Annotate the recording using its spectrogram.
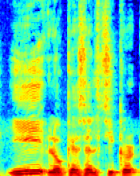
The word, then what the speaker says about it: Zeekr: Seeker C01 mire, si usted entra a internet y busca Seeker, por cierto, Seeker, si usted lo ve en algún vehículo, lo pronunciamos así, me parece que en la conferencia también se pronunció como Seeker, empieza con Z, lleva doble E, lleva una K y una R, Seeker, el, el 001, eh, pues un vehículo plenamente, plenamente deportivo.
